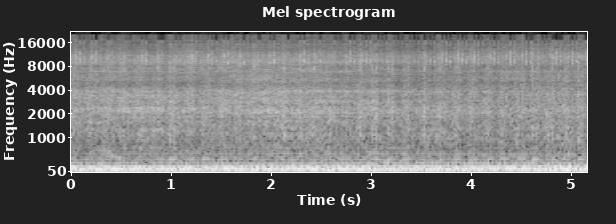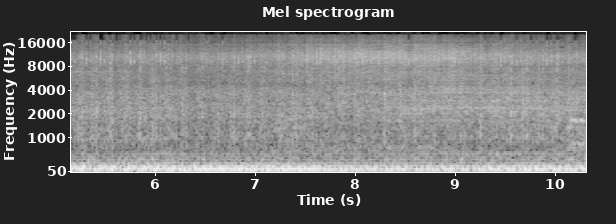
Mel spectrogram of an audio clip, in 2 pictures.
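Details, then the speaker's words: Toyota Vios with check engine light after fuel pump and ECU fuse issues: low, uneven stumbling idle with irregular dropped pulses, a misfire traced to a faulty ignition coil on cylinder three. "Umaandar na siya pero may check engine. Tingnan natin kung anong check engine yan. Oh may isa ignition coil"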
